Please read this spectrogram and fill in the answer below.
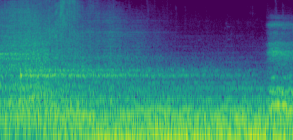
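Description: Cinematic horror sound design: a hissing swell peaks about a second in, over a deep rumble that keeps growing louder, beneath dark trailer music.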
